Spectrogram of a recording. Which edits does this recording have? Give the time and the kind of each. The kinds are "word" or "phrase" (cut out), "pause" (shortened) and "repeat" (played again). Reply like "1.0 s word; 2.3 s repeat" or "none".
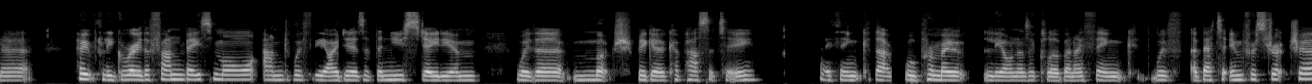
8.9 s word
